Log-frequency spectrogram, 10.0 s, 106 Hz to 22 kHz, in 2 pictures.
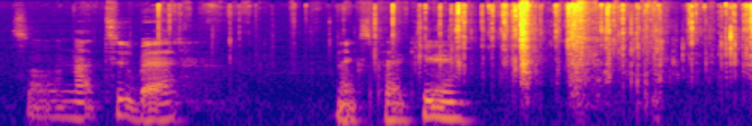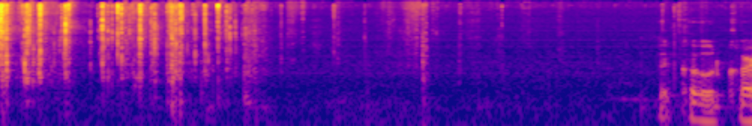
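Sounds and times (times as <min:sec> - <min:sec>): foil wrapper crinkling: 0:01.0 - 0:07.0.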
